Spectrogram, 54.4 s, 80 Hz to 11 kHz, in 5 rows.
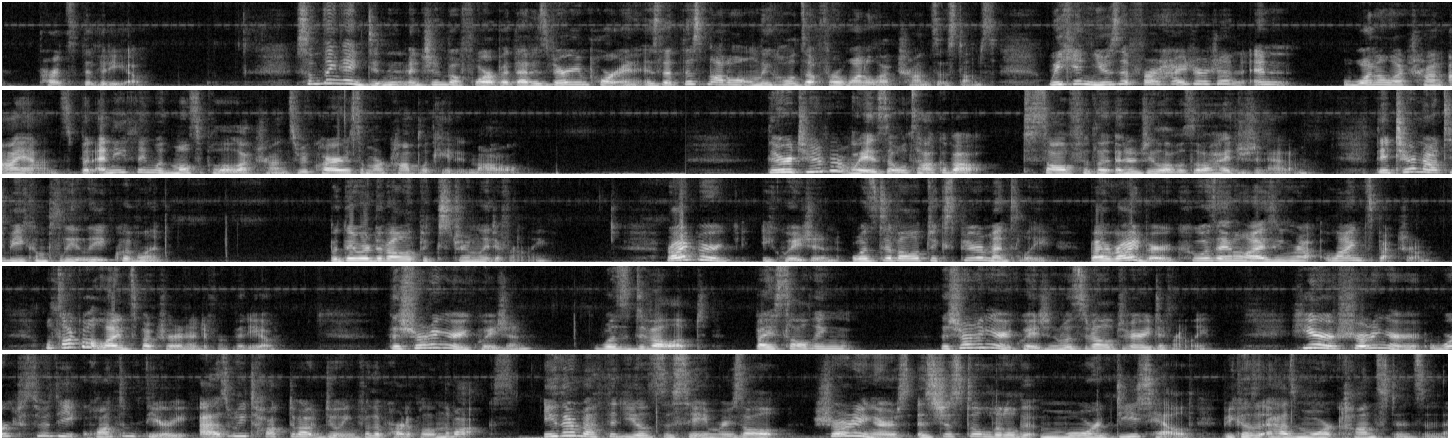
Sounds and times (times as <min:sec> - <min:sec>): Speech: 0:00.0 - 0:01.1, 0:02.2 - 0:14.8, 0:16.6 - 0:23.0, 0:24.2 - 0:25.9, 0:26.7 - 0:34.8, 0:35.5 - 0:39.0, 0:39.7 - 0:41.7, 0:42.3 - 0:54.3.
